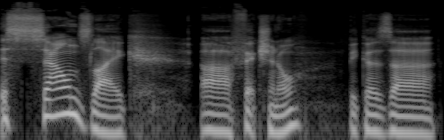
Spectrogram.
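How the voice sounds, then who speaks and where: A man chatting casually as a quiz panelist, answering in a hesitant, halting way. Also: deep voice, sing-song, a bit bright, clear, resonant tone, dry recording, clean studio sound. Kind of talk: casual chat.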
